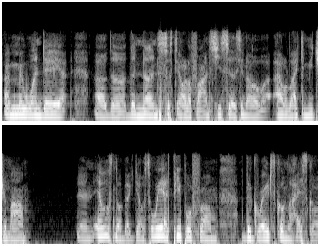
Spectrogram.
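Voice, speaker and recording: Somewhat breathy and fairly high-pitched, a man talks at a fairly quick pace with ordinary pitch variation and an American accent. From US Midwest (Michigan City, Indiana). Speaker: motivational speaker. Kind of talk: personal testimony talk.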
